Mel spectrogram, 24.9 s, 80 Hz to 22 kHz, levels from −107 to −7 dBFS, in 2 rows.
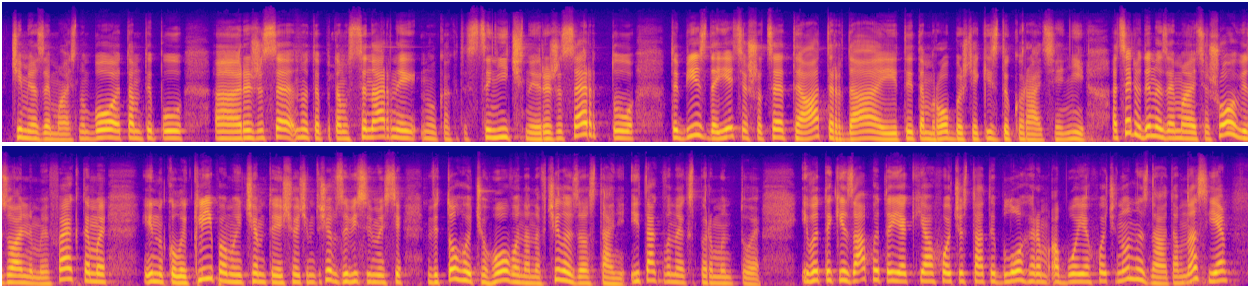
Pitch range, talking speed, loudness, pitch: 185-230 Hz, 180 wpm, -21 LUFS, 205 Hz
